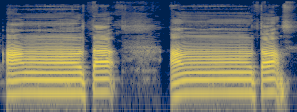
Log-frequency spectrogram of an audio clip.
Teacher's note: نون کے بعد تا ہے اور تا کیونکہ حروف اخفا ہے تو حروف اخفا کے اندر ہم نے غنہ کرنا ہے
